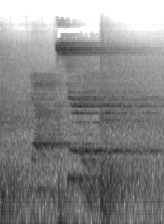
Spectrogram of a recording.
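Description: A paddleball bouncing once on the hardwood floor of an enclosed racquetball court right at the start, the impact echoing off the walls. About half a second later a drawn-out high squeal, falling slightly in pitch, lasts about a second.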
